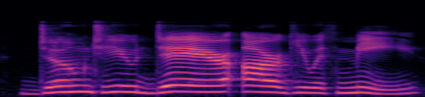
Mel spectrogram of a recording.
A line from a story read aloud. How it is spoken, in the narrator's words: said the booming voice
